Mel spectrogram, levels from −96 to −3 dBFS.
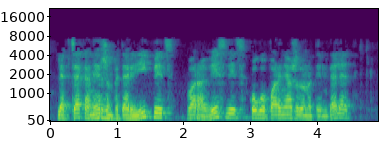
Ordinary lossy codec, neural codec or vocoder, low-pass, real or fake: MP3, 32 kbps; none; 7.2 kHz; real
